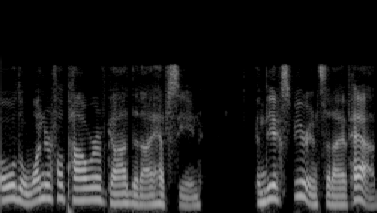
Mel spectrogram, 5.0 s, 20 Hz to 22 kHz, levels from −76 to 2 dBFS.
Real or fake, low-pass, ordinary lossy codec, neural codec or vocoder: real; 7.2 kHz; MP3, 48 kbps; none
